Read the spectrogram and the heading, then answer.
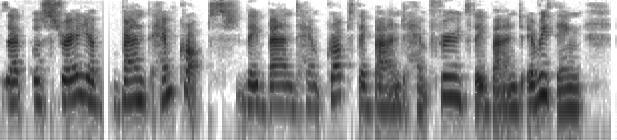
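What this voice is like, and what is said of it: French accent. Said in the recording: “obviously you can hear my French accent”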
